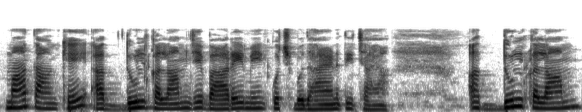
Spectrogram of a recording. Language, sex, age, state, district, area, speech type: Sindhi, female, 30-45, Gujarat, Surat, urban, spontaneous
